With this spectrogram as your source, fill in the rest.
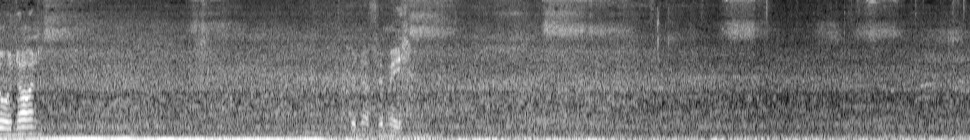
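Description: Footsteps go down concrete stairs.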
